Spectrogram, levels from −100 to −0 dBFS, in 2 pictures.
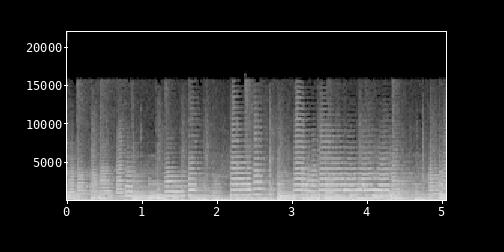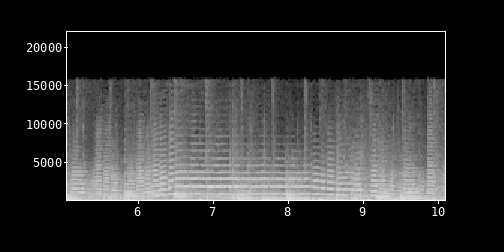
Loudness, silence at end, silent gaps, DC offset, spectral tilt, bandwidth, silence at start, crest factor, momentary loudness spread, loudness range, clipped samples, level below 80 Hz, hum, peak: -16 LUFS; 0 s; none; under 0.1%; -5 dB/octave; 16 kHz; 0 s; 12 dB; 3 LU; 1 LU; under 0.1%; -26 dBFS; none; -4 dBFS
